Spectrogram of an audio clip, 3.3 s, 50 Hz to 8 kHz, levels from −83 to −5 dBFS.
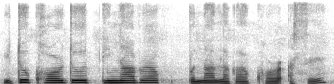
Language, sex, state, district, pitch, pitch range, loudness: Nagamese, female, Nagaland, Dimapur, 185 Hz, 160-205 Hz, -15 LUFS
